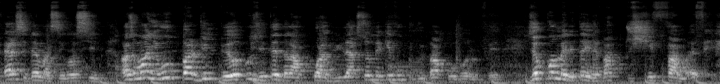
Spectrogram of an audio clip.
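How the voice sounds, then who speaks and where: A young man tells a comic story time in an animated, exclamatory way. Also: mid-range voice. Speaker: vlogger. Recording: echoey room, distant mic, faint music.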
